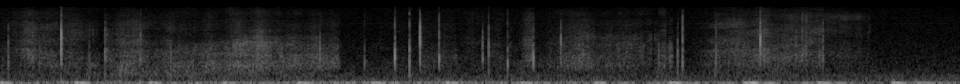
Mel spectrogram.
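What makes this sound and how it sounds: Long acrylic nails scratch and tap along the edge of a flat black cardboard Batman eyeshadow palette held edge-on. The result is a quick, irregular series of short, dry clicks and bright scratches over a steady low background hum.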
